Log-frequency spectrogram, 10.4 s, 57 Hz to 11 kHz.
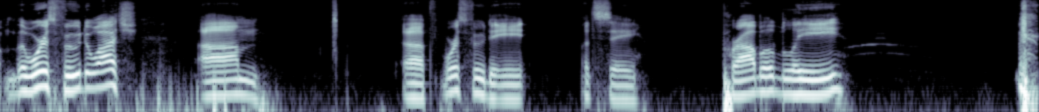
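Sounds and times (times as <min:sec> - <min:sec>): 
speech: 0:00.1 - 0:02.7, 0:04.0 - 0:06.5, 0:07.2 - 0:08.5
cat meowing loudly: 0:08.5 - 0:09.3.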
